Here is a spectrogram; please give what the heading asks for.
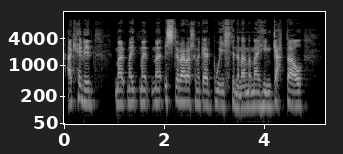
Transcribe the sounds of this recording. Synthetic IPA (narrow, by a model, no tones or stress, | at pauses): akhɛvɨd | marmamamaʔɪstəɾaɾaɬanaɡajrɡwɨɬd̥ɨnəmaamaɦɨːnɡad̥alˠ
